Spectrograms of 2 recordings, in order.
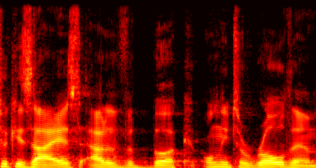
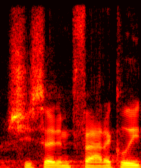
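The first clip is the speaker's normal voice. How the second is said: plain reading voice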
